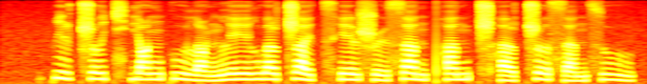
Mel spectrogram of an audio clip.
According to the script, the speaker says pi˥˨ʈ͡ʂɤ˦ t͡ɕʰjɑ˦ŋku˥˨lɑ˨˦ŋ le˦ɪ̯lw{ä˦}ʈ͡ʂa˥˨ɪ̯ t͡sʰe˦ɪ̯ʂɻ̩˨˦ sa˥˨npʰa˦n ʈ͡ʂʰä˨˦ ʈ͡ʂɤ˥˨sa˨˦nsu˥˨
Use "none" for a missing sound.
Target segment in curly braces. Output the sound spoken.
ä˦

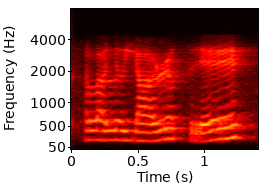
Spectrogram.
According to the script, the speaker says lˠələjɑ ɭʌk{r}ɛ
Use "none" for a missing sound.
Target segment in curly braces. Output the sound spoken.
r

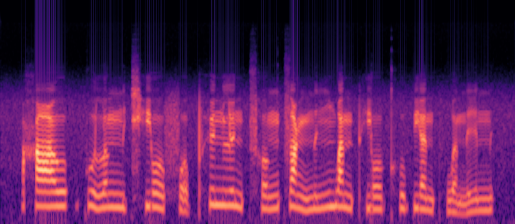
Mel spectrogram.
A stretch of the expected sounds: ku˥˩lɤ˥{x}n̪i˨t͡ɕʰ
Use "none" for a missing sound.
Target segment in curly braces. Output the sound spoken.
ŋ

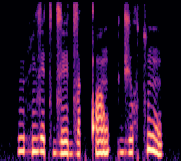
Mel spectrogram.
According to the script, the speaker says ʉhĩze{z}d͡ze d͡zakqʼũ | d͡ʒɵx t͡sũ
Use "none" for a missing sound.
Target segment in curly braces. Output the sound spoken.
t͡s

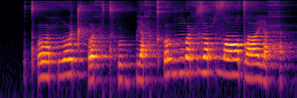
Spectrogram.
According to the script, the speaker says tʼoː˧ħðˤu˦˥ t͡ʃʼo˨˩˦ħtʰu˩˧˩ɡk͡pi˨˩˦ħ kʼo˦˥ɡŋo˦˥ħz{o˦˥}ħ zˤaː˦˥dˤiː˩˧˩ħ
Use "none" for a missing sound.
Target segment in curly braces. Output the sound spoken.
o˦˥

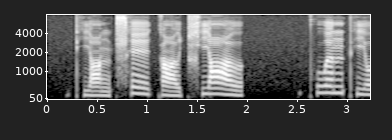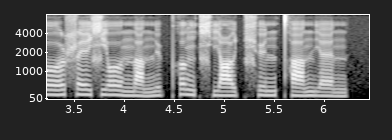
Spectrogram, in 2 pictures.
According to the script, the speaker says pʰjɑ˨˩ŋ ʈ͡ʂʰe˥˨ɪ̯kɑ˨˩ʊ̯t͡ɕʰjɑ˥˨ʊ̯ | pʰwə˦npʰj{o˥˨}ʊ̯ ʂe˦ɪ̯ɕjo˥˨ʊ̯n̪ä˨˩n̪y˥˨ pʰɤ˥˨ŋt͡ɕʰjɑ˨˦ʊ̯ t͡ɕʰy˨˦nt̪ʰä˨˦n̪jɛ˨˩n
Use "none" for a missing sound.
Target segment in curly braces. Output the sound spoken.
o˨˦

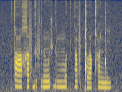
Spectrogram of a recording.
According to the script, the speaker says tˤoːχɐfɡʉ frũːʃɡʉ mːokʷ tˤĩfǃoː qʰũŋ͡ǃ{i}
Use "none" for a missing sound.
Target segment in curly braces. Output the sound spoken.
i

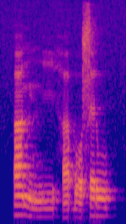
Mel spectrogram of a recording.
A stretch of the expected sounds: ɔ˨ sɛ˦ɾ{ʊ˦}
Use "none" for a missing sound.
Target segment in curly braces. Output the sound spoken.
u˦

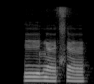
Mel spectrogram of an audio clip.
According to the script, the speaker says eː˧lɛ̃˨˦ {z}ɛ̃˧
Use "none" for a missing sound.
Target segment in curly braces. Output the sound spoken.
s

